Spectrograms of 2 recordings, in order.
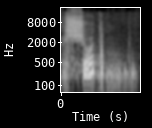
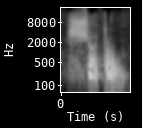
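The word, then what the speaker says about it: счёт: Next we have счет, счет. Pay attention the way this combination of two consonants in the beginning are pronounced. It is "sc", but is pronounced like "sh", счет, счет.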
